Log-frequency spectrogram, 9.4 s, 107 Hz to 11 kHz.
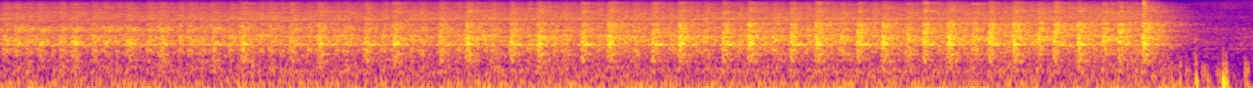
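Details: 2007 Ford E350 van, 6.0L diesel that runs, stumbles, stalls and struggles to restart, seen dropping cylinders: clatters at a steady roar about nine seconds then suddenly dies; cause unconfirmed.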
